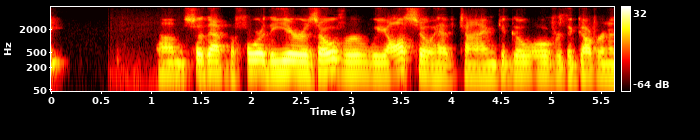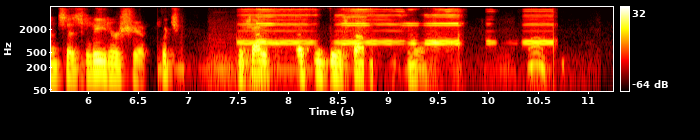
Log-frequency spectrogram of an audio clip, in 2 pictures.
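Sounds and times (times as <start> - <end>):
speech: 1.0 - 9.6
Amber Alert tone on a phone: 7.4 - 10.7.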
